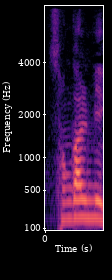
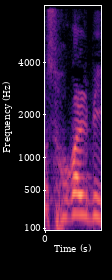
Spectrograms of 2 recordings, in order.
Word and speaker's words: 송갈미: 송갈미 교회라고 하는 조그만 교회에서 목회를 하고 있는데, 우리 지방 목사님들 가운데서도요, 송갈미 교회라 그러면 발음을 잘못해갖고 자꾸 소갈비 교회라 그래요. 여러분, 소갈비 교회가 아닙니다. 송갈미 교회예요.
